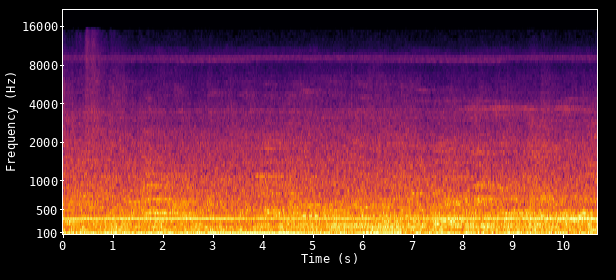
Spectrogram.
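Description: Low background rumble with a constant hum over it; the rumble eases after about six seconds.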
